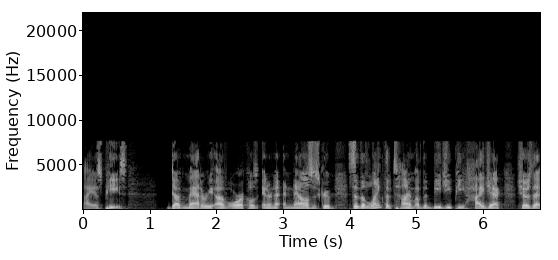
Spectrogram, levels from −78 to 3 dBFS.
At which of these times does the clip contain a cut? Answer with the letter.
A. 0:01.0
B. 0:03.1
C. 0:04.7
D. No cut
D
